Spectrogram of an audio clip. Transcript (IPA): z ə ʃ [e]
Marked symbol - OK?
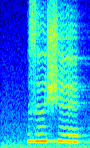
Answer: no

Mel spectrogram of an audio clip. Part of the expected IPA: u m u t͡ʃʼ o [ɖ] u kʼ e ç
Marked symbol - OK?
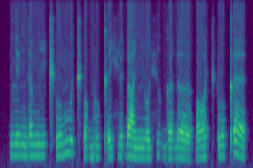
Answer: no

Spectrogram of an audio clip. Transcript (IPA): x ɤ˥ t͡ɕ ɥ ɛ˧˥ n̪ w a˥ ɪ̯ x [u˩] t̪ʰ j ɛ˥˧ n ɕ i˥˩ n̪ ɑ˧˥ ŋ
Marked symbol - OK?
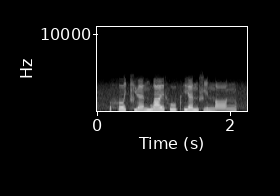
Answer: no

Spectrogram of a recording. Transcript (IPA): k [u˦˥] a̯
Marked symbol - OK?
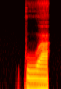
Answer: no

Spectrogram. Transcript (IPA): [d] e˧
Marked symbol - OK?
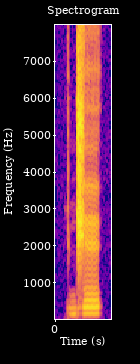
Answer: no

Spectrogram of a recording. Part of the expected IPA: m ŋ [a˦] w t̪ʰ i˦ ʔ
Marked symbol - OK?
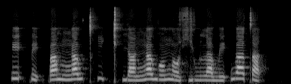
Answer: yes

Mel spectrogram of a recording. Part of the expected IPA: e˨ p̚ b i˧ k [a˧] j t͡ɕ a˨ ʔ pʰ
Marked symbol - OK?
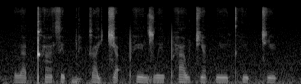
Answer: no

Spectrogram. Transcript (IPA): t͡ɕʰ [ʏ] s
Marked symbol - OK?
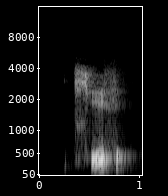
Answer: no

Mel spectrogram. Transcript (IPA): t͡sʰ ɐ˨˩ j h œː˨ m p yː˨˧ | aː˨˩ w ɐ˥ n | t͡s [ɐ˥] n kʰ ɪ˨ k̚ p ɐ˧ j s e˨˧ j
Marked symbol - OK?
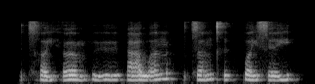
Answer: no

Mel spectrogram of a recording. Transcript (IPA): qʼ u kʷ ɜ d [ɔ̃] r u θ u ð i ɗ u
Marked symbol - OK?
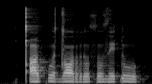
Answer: no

